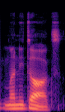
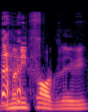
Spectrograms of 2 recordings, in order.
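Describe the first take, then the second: First: Said in the usual way. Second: Said through laughter; laughing, a bit louder. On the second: Real, not acted. Laughing at the book line.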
